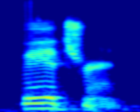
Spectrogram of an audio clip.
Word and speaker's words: veteran: only two you have only two sea levels veteran someone who has been in the armed forces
